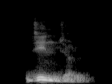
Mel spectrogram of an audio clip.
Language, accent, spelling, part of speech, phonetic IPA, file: Catalan, Valencia, gínjol, noun, [ˈd͡ʒiɲ.d͡ʒol], LL-Q7026 (cat)-gínjol.wav
- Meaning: 1. jujube 2. lily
